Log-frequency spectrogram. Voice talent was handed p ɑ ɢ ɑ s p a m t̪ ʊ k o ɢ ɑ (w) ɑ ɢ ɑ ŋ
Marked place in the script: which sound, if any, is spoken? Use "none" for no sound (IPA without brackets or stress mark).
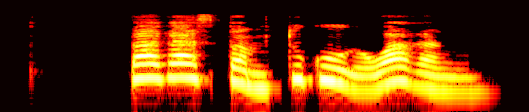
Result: w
